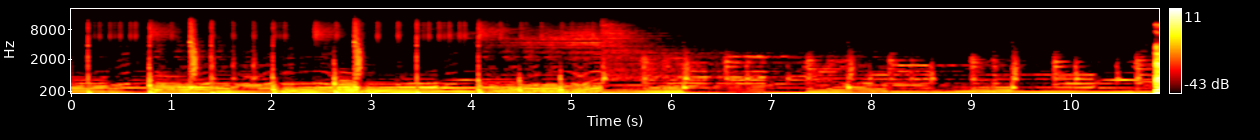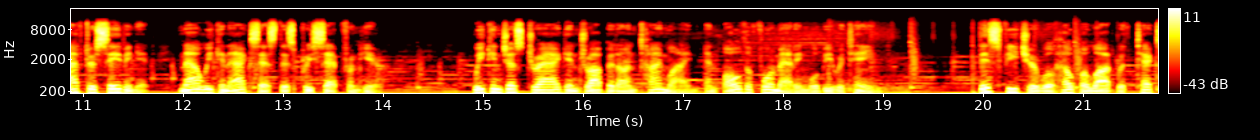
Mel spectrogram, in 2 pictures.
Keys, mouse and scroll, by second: 2.1-3.1 drag, 6.8-9.7 drag, 12.8-13.8 drag, 14.7-15.7 drag, 20.4-21.6 drag, 21.6 space.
